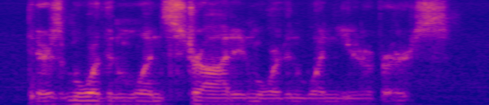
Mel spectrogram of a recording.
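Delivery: low, very quiet whisper, close into ear. Player's character pulls another close and speaks in his ear, whisper in his ear. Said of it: "I whisper in his ear".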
